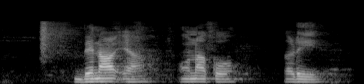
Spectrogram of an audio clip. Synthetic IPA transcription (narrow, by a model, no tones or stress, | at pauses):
bɛnaːɭʔjaː | ɔnaːkɔ | əɽiː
